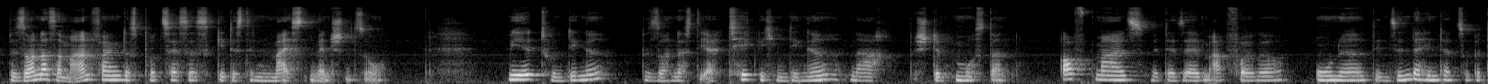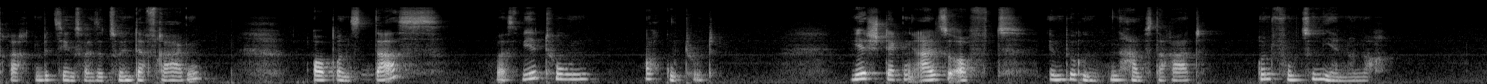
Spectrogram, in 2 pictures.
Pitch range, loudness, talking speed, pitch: 180-225 Hz, -20 LUFS, 110 wpm, 195 Hz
